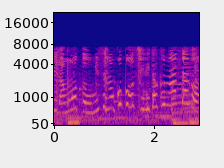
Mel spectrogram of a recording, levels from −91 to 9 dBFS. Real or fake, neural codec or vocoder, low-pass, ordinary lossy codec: real; none; 7.2 kHz; none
